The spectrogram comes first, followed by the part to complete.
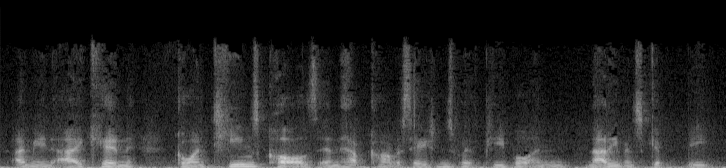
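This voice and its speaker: A man speaks at a medium pitch, somewhat breathy, with audible room echo. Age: 30s. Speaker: cochlear implant patient. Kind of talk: panel discussion.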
